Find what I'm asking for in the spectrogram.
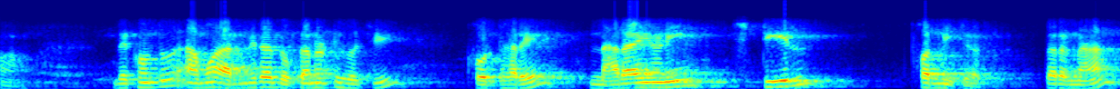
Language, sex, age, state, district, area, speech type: Odia, male, 60+, Odisha, Khordha, rural, conversation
